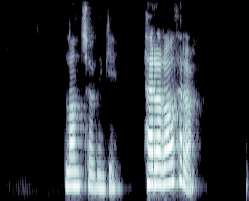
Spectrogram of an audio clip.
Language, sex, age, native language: Icelandic, female, 20-29, Icelandic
